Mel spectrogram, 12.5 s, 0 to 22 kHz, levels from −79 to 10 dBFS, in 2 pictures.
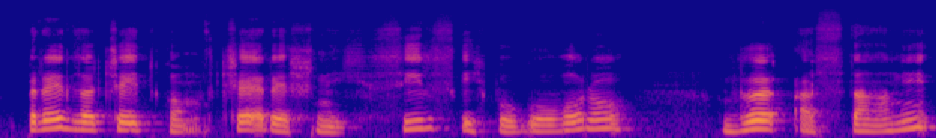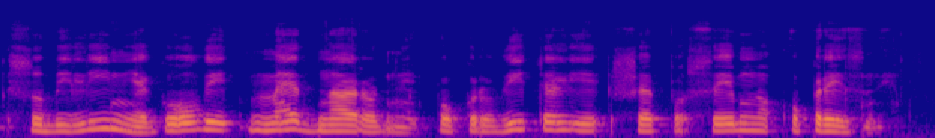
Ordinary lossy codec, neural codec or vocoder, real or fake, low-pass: none; vocoder, 44.1 kHz, 128 mel bands, Pupu-Vocoder; fake; 19.8 kHz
